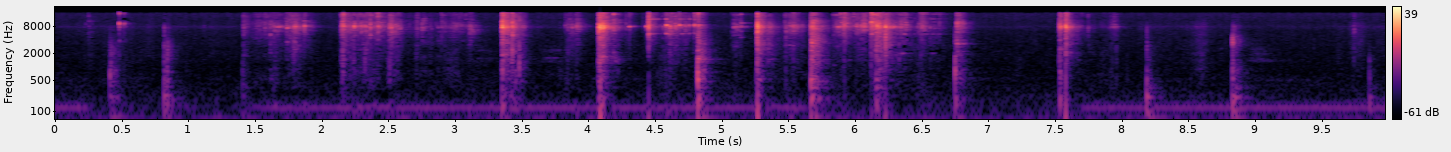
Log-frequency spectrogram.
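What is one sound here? Sneakers stomp and crunch on a crumbly powder on a hard floor.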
